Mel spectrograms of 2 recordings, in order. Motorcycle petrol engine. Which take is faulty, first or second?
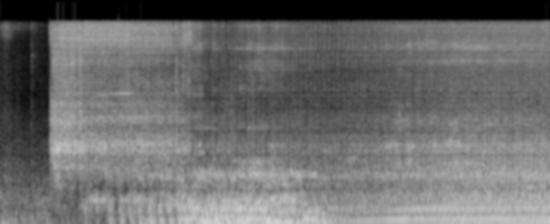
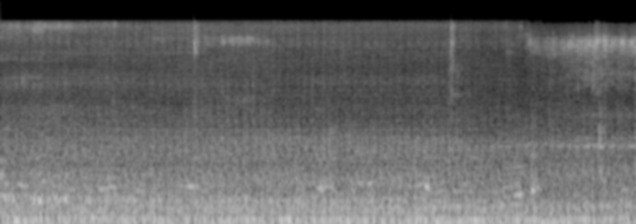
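first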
